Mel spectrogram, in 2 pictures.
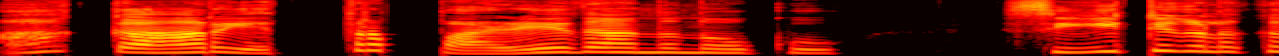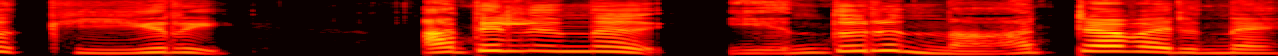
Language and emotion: Malayalam, disgusted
